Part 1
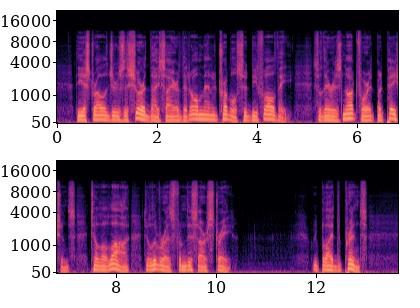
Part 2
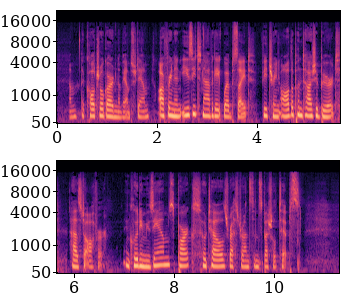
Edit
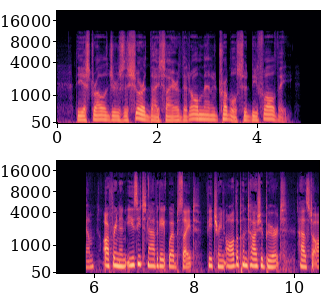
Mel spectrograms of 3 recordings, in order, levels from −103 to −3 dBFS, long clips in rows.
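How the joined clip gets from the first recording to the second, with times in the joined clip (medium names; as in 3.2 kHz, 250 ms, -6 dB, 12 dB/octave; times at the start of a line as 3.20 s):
part 1
3.99–4.88 s: fade out equal-power
4.88–5.83 s: mute
5.83 s: go over to part 2 from 1.67 s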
